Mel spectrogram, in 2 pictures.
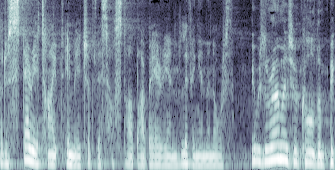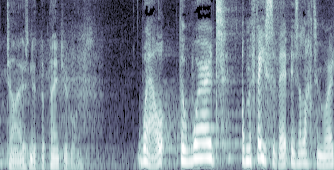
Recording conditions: live audience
